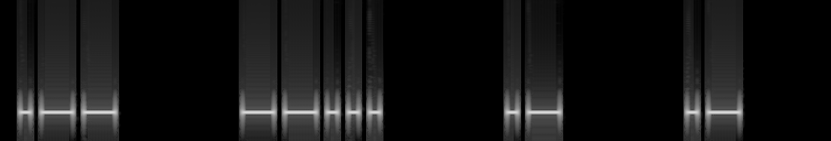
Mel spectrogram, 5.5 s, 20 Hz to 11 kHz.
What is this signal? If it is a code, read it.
Morse code, heard as a keyed tone, about 17 wpm, spaced as for 8 wpm, 700 Hz. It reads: W7AA
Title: USA Call Signs - 4 Characters - 4x Character Spacing - 17wpm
